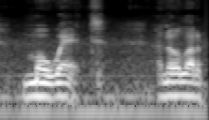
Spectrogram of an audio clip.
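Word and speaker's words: Moët: Moette, they said it's not pronounced moay. They said it was never a French name. It's it's originally a Dutch name, so you pronounce the T. So, it's Moette.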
